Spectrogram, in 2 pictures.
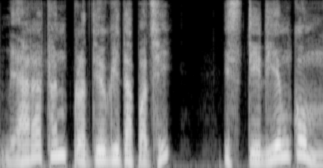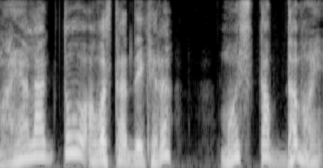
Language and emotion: Nepali, disgusted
